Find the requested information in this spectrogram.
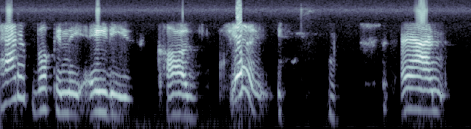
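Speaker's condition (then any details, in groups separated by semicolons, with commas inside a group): Cerebral palsy; since birth, cervical spine surgery C1-C7, lower back spine surgery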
